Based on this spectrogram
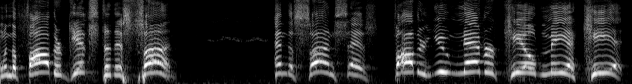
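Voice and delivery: loud, rising preacher's cry; full-throated revival preaching; preaching at full force. Acted. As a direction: drive it home to the congregation. Preaching builds again.

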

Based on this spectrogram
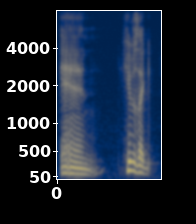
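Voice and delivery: ordinary talk, nothing marked

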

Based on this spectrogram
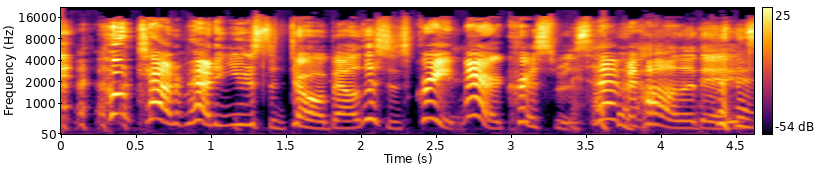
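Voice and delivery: loud, high hammed-up glee; playful acted holiday cheer; delighted party host. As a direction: gush festively as an overjoyed host. Continues the delighted host's exclamations.

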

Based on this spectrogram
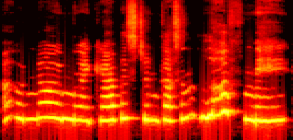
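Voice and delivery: high-pitched mock heartbreak; slow down into a high, hammed-up lament; dismayed queen. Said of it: "she realizes just generally that".

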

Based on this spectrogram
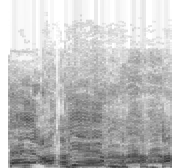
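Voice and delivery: high, drawn-out laughing shout; exasperated outburst. Real, not acted. Host insisting a co-host is wrong, exasperated high shout. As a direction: holler it slowly in mock outrage. Heated dispute over earlier conversation.

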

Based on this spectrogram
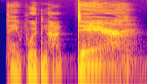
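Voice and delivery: hushed unvoiced inner whisper; whispered thought. A narrator's reading. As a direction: think it aloud in a whisper.

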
